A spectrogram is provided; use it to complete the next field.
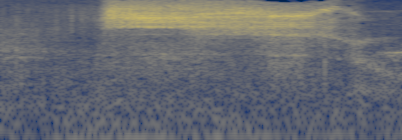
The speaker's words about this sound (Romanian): Un șarpe, nu! Nu te apropia!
